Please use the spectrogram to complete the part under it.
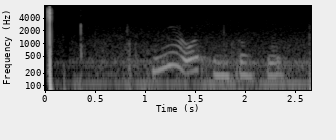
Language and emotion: Russian, sad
